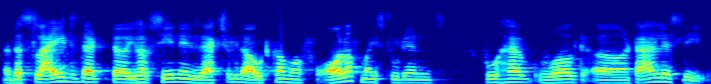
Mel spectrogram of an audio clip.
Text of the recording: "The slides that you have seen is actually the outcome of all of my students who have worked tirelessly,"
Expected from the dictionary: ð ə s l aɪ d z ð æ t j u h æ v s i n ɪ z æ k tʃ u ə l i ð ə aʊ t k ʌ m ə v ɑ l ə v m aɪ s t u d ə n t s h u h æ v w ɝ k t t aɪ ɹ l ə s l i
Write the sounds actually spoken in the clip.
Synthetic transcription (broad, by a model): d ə s l aɪ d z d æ t j u h æ v s i n ɪ z æ k tʃ u ə l i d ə aʊ t k ʌ m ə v ɑ l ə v m aɪ s t u d ə n t s h u h æ v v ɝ k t t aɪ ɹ l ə s l i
